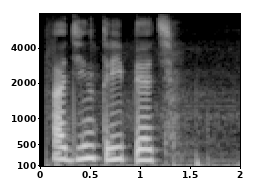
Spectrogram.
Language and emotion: Russian, neutral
